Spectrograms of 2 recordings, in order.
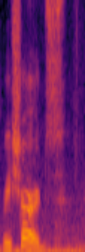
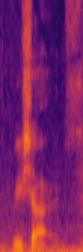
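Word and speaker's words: Richard's: then probably eat at richards i was calling richards but bobby told me the right way to say it reshards on the next episode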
